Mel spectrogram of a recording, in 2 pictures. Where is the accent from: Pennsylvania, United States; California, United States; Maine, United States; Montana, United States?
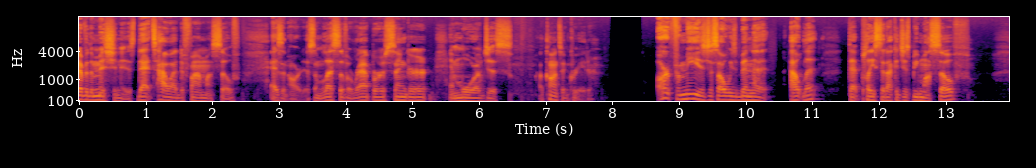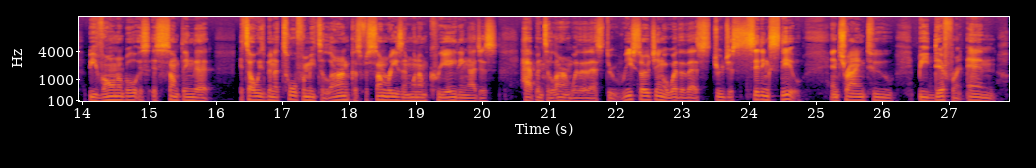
Pennsylvania, United States; Beaver Falls; I'm from Beaver Falls, PA.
